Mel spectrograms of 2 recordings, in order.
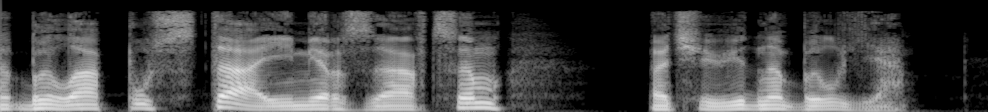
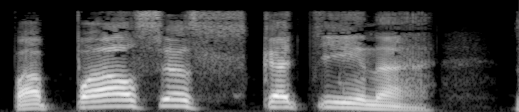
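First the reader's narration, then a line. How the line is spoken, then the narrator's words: Drunken yell. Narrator (Russian): заорал пьяный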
